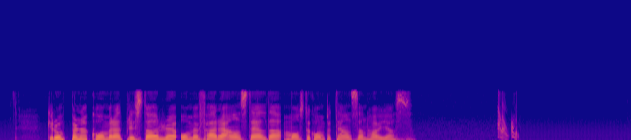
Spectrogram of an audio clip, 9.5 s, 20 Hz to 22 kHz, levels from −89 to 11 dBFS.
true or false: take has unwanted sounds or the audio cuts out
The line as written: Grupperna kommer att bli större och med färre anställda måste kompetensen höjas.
true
